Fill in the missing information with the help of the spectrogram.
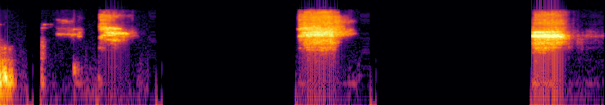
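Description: Barn Owl giving three harsh, hissing screeches, each under a second, spaced about three seconds apart; a faint knock at the start.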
